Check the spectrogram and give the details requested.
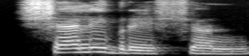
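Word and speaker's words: celebration: को रे पढ़ते हैं टी आई ओ का उच्चारण स करते हैं और एन को न पढ़ते हैं ब्रेशन सेलिब्रेशन सेलिब्रेशन क्या होता है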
